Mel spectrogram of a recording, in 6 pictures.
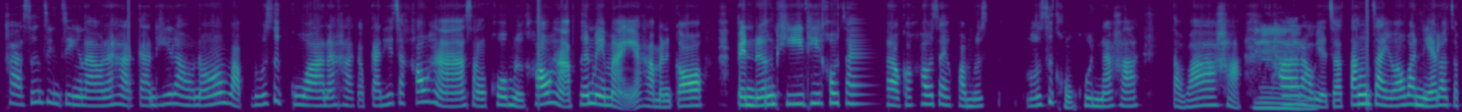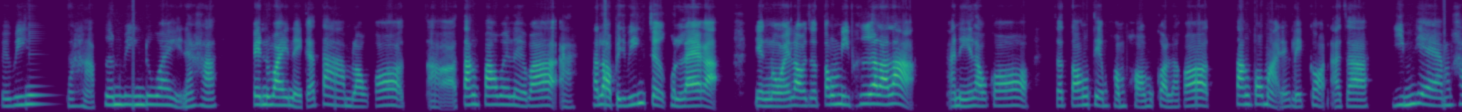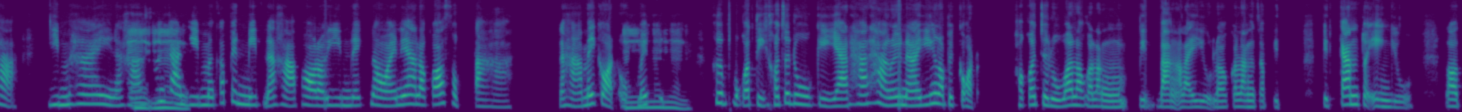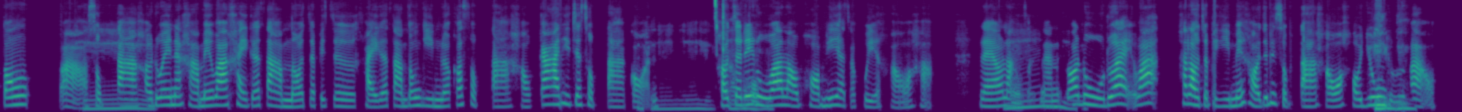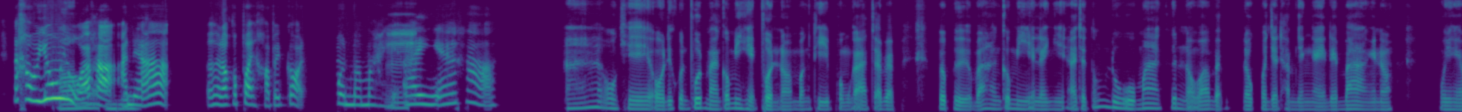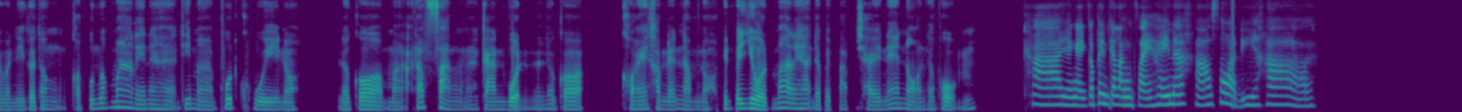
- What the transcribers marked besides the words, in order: mechanical hum; distorted speech; other background noise
- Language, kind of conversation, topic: Thai, advice, คุณเพิ่งย้ายมาอยู่เมืองใหม่และยังรู้จักคนน้อยอยู่ไหม?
